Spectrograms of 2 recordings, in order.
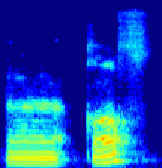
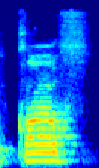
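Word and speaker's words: قاف: So you learn, so it's called qaf, right? Letter qaf, when it has a sukun, it's pronounced with qalqala.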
